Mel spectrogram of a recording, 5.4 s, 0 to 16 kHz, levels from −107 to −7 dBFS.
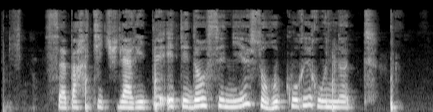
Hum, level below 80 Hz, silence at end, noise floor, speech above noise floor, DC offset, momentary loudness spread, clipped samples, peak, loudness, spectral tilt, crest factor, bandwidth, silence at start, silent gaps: none; -50 dBFS; 0.45 s; -54 dBFS; 36 dB; under 0.1%; 12 LU; under 0.1%; -4 dBFS; -19 LUFS; -7.5 dB/octave; 16 dB; 11.5 kHz; 0.65 s; none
